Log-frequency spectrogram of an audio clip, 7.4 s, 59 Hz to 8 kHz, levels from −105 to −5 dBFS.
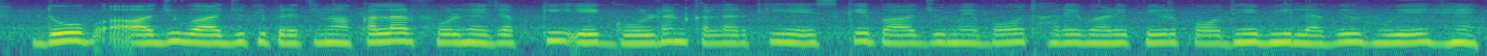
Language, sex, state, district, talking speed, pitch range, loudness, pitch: Hindi, female, Maharashtra, Chandrapur, 200 wpm, 190-205 Hz, -24 LUFS, 195 Hz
